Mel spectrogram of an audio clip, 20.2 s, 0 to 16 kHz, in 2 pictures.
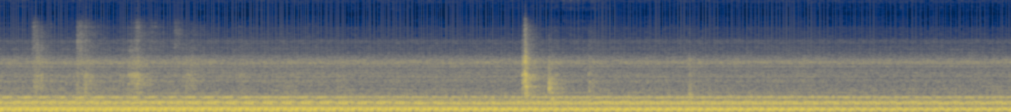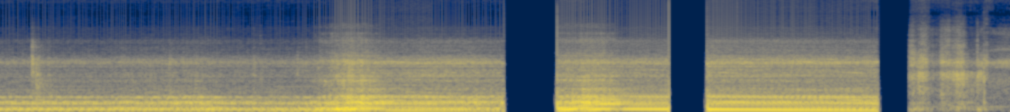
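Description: A 2018 Chevrolet Silverado pickup with a Dynomax exhaust idles with a deep, steady exhaust rumble at startup, then a few sharp throttle blips rise and cut off abruptly near the end.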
